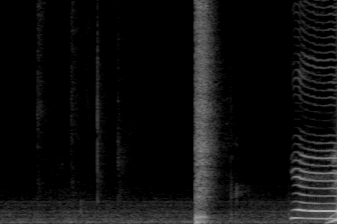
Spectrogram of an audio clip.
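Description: Cork popping out of a sparkling wine bottle: one sharp pop about two and a half seconds in, after a few faint clicks as the cork is worked loose by hand. Near the end a person lets out a long, high-pitched celebratory "woo".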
